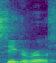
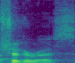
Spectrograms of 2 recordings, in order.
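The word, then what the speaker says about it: Sigur Rós: It's Sigaros, not Sugaros.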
